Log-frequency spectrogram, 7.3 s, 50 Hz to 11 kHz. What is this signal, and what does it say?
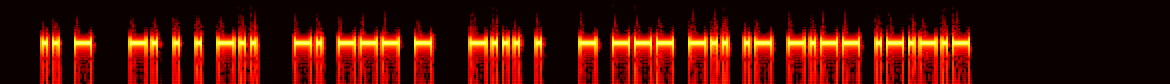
Morse code, heard as a keyed tone, about 36 wpm, 700 Hz. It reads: IT NEED NOT BE TODAY.
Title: Sentences from Top 1000 Words - Review Part 4 - 35wpm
